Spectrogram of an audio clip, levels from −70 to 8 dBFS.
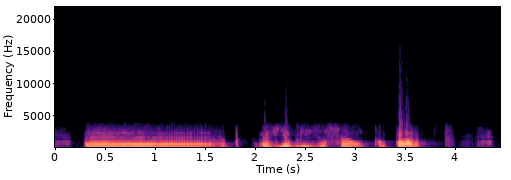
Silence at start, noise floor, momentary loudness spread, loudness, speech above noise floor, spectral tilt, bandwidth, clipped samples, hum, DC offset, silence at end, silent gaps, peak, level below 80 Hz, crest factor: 0.3 s; -45 dBFS; 12 LU; -14 LUFS; 32 dB; -8.5 dB/octave; 6 kHz; 0.1%; none; under 0.1%; 0.1 s; none; 0 dBFS; -62 dBFS; 14 dB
